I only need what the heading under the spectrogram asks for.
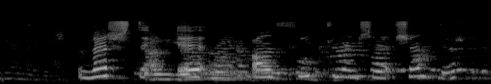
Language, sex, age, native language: Icelandic, female, 9, Icelandic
